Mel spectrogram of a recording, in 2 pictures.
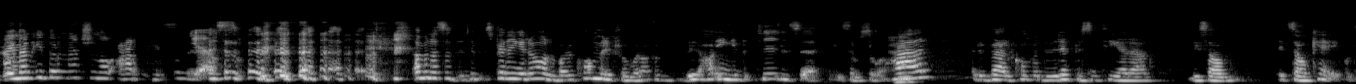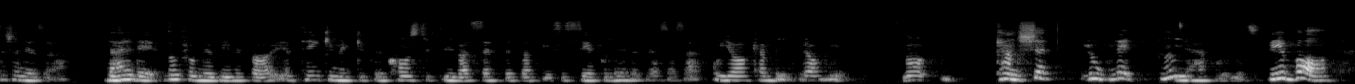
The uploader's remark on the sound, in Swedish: Denna vecka har vår inspelning drabbats av ett missöde och ljudkvalitén på avsnitt och. Tekniken är inte på vår sida.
